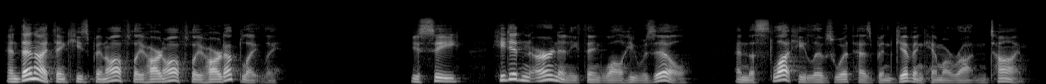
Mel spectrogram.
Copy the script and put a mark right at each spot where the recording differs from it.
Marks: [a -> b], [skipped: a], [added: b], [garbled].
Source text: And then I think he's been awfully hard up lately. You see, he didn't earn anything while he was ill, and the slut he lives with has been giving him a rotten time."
And then I think he's been awfully hard [added: awfully hard] up lately. You see, he didn't earn anything while he was ill, and the slut he lives with has been giving him a rotten time."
